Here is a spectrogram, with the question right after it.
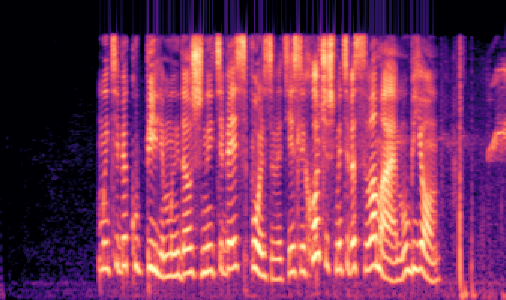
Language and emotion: Russian, angry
